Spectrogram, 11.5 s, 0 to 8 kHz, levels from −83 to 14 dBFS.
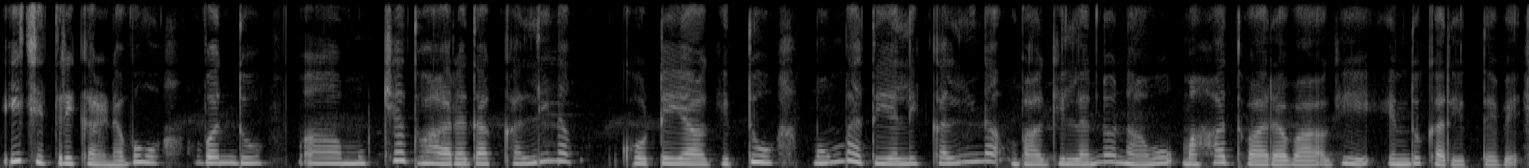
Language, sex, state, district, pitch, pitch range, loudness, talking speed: Kannada, female, Karnataka, Dakshina Kannada, 255 Hz, 230-295 Hz, -28 LUFS, 85 wpm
